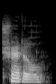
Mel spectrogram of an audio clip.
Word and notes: treadle: American English

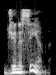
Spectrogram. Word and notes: gynaeceum: British English

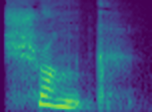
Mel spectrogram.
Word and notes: shrunk: British English

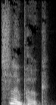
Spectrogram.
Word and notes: slowpoke: British English

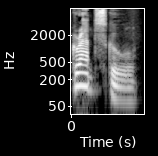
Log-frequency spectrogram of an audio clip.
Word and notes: grad school: British English

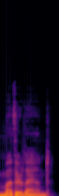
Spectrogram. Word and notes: motherland: American English

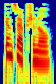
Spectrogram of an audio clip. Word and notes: conceptional: British English

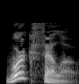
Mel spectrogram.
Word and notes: workfellow: British English

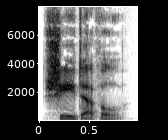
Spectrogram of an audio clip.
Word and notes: she devil: British English

